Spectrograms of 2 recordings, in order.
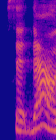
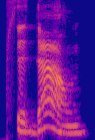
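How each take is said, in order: First: It is said in a high, soft voice. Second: It is said in a deep, firm voice. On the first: The command is not taken seriously. "it sounds like a Teletubby saying it" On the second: The command is obeyed. "he has a very deep voice too"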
